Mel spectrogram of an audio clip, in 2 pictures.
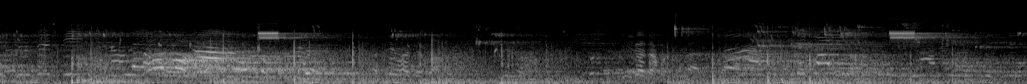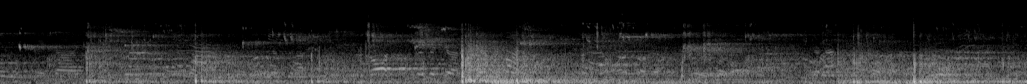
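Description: Volleyball being played on a wooden gym floor: the ball is struck and bounces, shoes squeak, and players call out. The loudest hit comes about fifteen seconds in.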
